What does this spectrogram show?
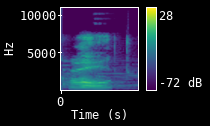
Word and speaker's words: Volk: It is Volk. That's how you pronounce his name, right? Yeah, Volk.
